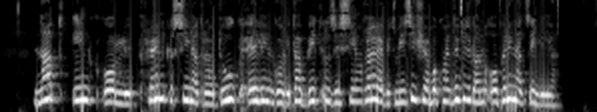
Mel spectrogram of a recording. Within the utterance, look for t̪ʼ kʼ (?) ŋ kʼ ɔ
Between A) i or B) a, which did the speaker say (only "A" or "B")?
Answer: A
